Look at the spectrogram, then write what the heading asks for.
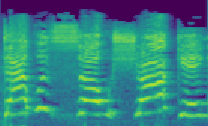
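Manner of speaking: ordinary talk, nothing marked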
